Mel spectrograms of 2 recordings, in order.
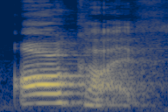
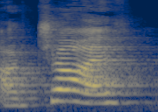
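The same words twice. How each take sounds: First: The middle is said with a k sound. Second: The middle is said with a ch sound. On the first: The speaker calls it right. "This is archive" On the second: The speaker calls it wrong. "Don't say archive"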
